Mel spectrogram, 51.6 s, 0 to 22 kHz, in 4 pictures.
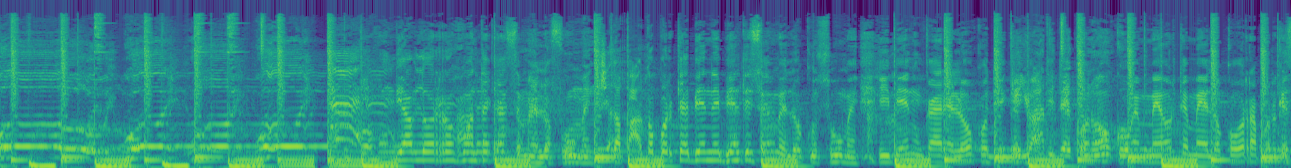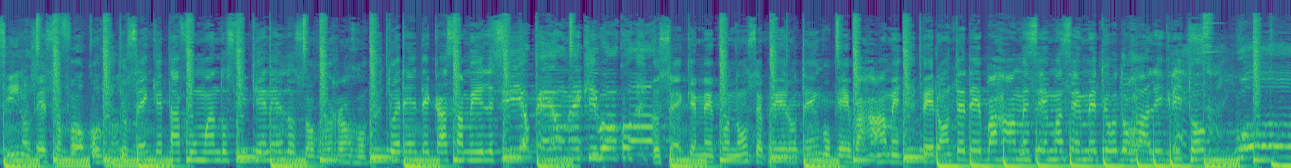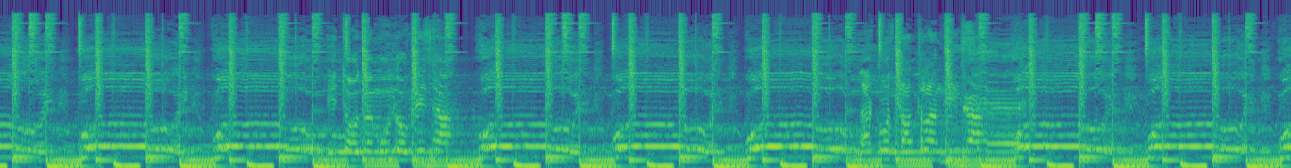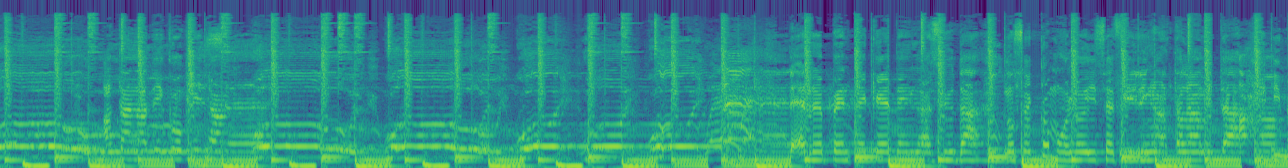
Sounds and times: Afrobeat: 0.0 - 51.6.

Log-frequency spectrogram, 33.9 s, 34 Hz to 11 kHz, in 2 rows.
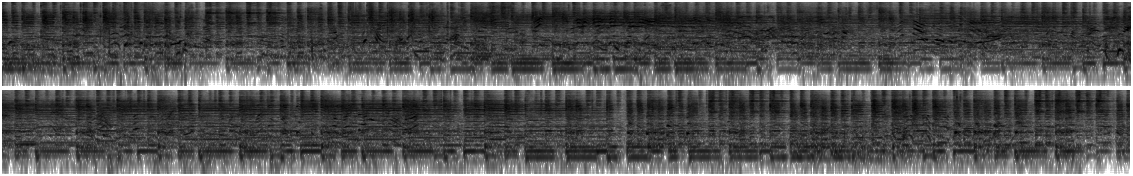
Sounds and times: Music: 0.0 - 33.8
Speech: 0.0 - 33.8.

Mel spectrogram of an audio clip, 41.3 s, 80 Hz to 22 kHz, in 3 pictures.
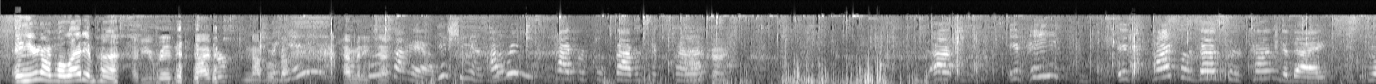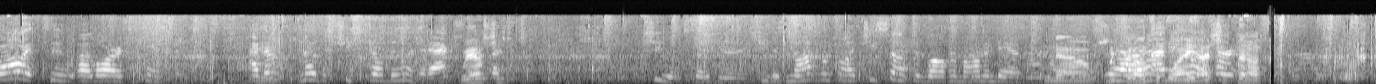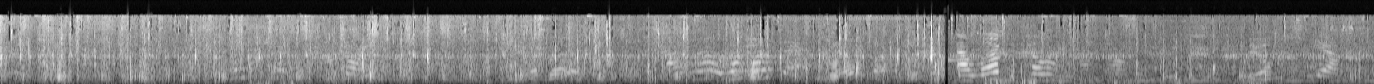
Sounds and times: Clip-clop: 0.0 - 41.2.

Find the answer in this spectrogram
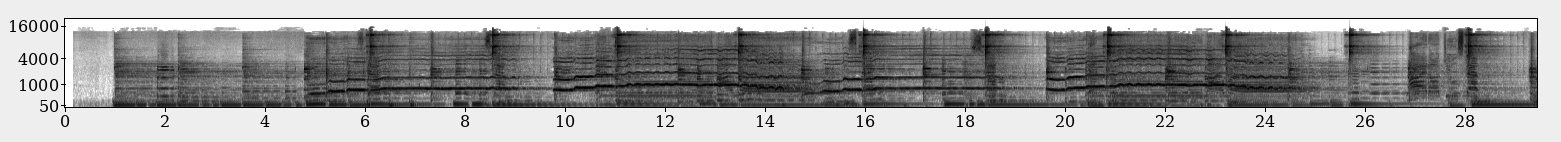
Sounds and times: Theremin: 4.8 - 25.3.

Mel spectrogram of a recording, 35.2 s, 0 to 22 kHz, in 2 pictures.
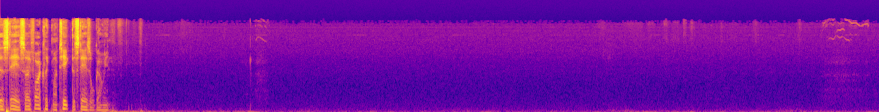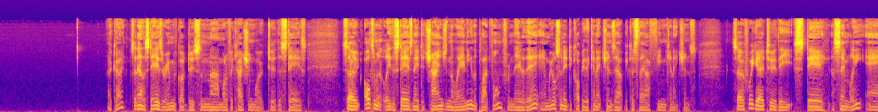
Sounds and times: Speech: 0.0 - 2.4, 19.7 - 23.8, 24.4 - 31.6, 32.2 - 35.1.

